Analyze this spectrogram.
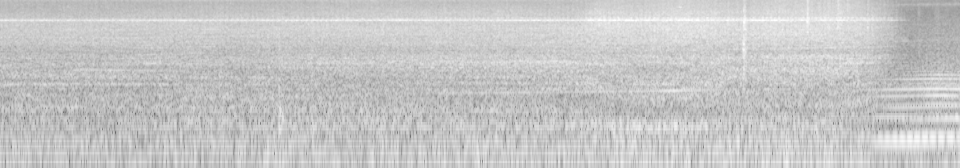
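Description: A propeller engine roars loudly outdoors.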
